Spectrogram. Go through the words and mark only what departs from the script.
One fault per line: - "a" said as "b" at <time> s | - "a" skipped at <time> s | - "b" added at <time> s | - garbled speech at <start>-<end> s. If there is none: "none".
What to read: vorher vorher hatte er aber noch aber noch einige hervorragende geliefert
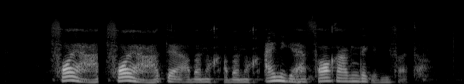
none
